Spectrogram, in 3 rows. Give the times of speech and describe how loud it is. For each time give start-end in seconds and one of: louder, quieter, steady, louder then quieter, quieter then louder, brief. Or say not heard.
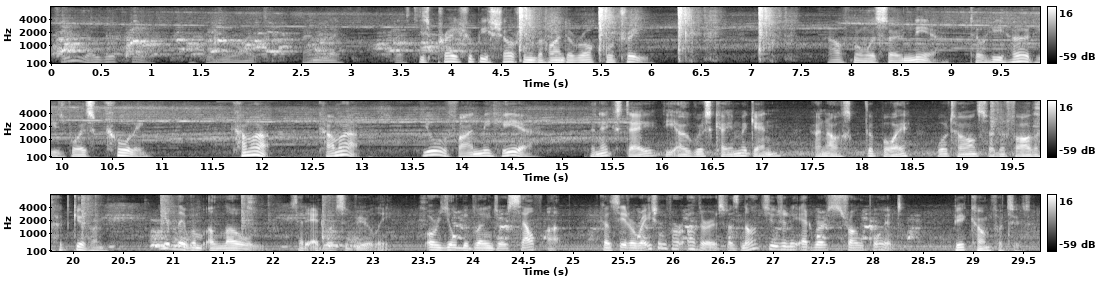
0.0-6.0 louder
7.8-29.6 steady.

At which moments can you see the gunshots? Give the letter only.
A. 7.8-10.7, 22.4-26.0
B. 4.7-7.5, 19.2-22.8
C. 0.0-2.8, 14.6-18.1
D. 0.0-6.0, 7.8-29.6
B.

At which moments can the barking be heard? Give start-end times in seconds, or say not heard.
0.0-4.7, 19.7-28.5.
